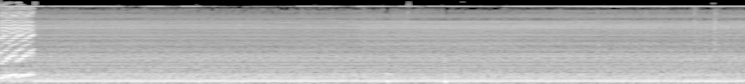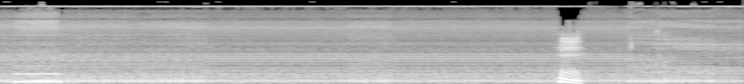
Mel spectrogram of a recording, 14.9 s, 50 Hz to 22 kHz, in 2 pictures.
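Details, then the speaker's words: Super Pac-Man arcade PCB, coin-up now working: loud steady low hum under the game sound the whole time; unclear whether the audio amp or the 74LS257 chip at 3F is causing the bad audio. "I don't know if it's the amp or that chip or something's making that sound terrible but at least the coin up is working"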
